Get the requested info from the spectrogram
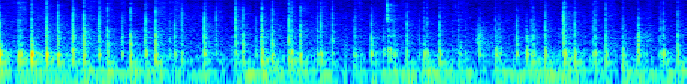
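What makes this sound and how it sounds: Fingers tap rapidly on the leather cover of a notebook, making a dense run of quick, dry taps with a mid-pitched body and almost no ring. The taps stay fairly even in loudness throughout, with a slightly louder burst at the very start.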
